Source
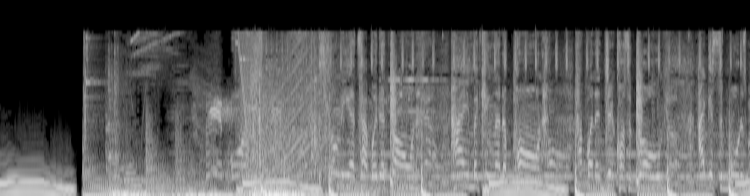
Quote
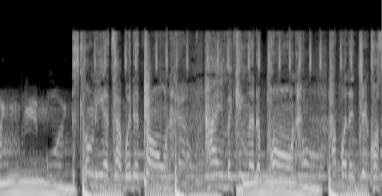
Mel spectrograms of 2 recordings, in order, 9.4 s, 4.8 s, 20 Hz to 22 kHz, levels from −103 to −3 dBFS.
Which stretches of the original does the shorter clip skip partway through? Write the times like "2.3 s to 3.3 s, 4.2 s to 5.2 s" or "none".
0.9 s to 4.0 s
